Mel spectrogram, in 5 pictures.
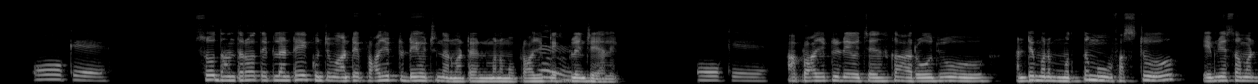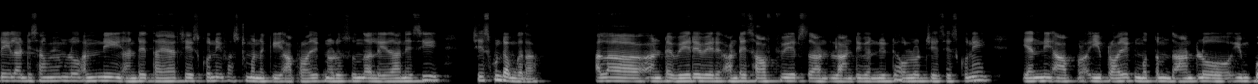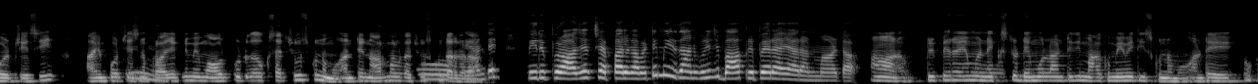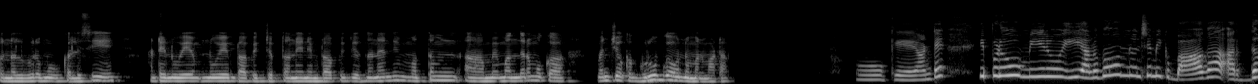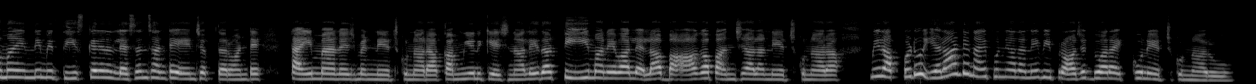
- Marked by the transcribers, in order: in English: "సో"; in English: "డే"; in English: "ఎక్స్‌ప్లైన్"; in English: "ప్రాజెక్ట్ డే"; in English: "ఫస్ట్"; in English: "ప్రాజెక్ట్"; in English: "సాఫ్ట్‌వేర్స్"; in English: "డౌన్‌లోడ్"; in English: "ప్రాజెక్ట్"; in English: "ఇంపోర్ట్"; in English: "ఇంపోర్ట్"; in English: "ప్రాజెక్ట్‌ని"; in English: "ఔట్‌పుట్‌గా"; in English: "నార్మల్‍గా"; in English: "ప్రాజెక్ట్"; in English: "ప్రిపేర్"; in English: "నెక్స్ట్ డెమో"; in English: "టాపిక్"; in English: "టాపిక్"; in English: "గ్రూప్‌గా"; in English: "లెసన్స్"; in English: "టైమ్ మేనేజ్మెంట్"; in English: "టీమ్"; in English: "ప్రాజెక్ట్"
- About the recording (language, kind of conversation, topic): Telugu, podcast, పాఠశాల లేదా కాలేజీలో మీరు బృందంగా చేసిన ప్రాజెక్టు అనుభవం మీకు ఎలా అనిపించింది?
